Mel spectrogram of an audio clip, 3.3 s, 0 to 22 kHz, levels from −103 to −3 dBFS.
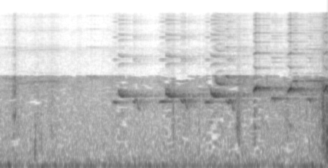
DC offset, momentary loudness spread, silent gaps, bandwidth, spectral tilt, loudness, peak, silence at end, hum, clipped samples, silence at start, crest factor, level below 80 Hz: under 0.1%; 16 LU; none; 16.5 kHz; -1.5 dB/octave; -37 LUFS; -14 dBFS; 0 s; none; under 0.1%; 0 s; 26 dB; -52 dBFS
